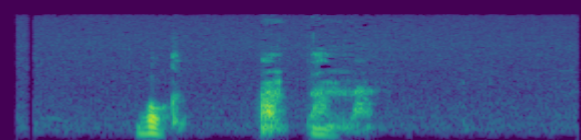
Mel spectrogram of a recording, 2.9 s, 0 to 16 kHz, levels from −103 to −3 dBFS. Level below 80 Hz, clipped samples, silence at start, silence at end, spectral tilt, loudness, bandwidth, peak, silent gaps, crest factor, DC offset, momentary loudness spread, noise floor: -70 dBFS; under 0.1%; 0.7 s; 1.05 s; -6.5 dB/octave; -29 LUFS; 11.5 kHz; -6 dBFS; none; 26 dB; under 0.1%; 18 LU; -60 dBFS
